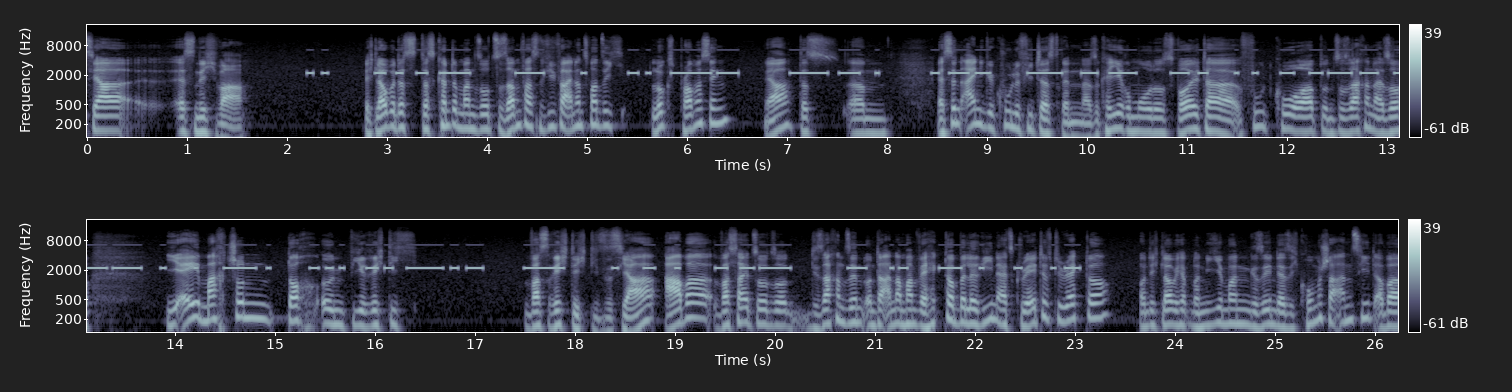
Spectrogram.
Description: Beeps of irregular length, with speech in German. There is no code.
